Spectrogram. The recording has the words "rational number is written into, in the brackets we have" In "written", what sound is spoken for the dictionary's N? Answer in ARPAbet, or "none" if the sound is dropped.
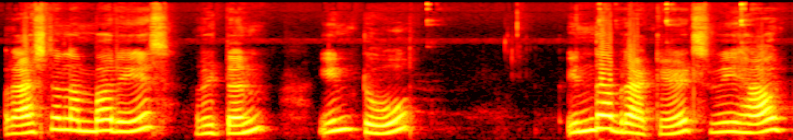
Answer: N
